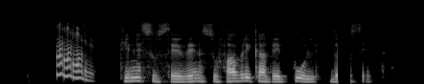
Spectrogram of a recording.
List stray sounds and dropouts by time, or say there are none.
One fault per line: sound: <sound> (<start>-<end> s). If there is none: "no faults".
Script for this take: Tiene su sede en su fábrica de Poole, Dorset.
sound: chirp (0.6-1.0 s)
sound: dropout (3.4-3.5 s)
